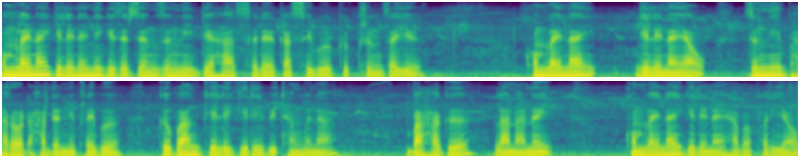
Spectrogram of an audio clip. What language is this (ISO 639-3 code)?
brx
